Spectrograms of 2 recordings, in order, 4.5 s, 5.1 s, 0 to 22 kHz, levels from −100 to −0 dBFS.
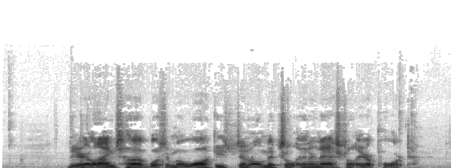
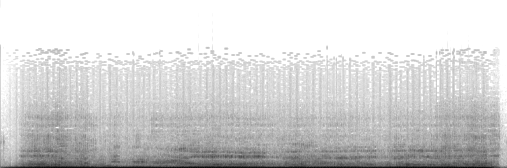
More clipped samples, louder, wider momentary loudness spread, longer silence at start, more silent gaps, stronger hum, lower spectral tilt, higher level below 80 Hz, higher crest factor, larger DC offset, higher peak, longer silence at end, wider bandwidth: second, under 0.1% vs 0.2%; second, -19 LUFS vs -11 LUFS; first, 9 LU vs 2 LU; first, 0.7 s vs 0.05 s; neither; neither; second, -6.5 dB/octave vs -10.5 dB/octave; second, -58 dBFS vs -8 dBFS; first, 16 dB vs 8 dB; neither; about the same, -2 dBFS vs 0 dBFS; first, 0.35 s vs 0.1 s; first, 10 kHz vs 2.5 kHz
